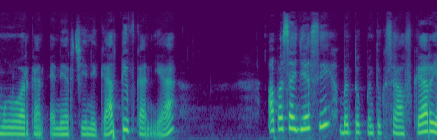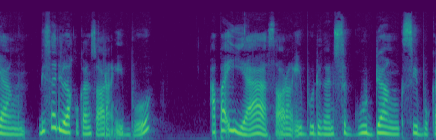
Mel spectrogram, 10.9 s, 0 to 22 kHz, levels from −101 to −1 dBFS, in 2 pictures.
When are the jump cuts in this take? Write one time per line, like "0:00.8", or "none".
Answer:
none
